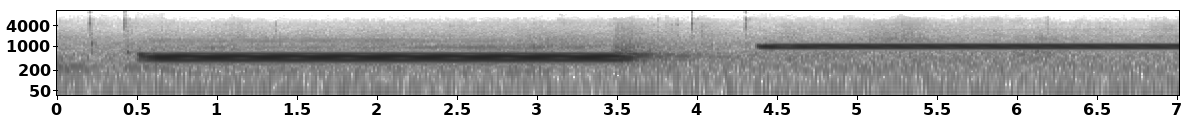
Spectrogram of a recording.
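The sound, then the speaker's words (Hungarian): Amplitude-modulated pure sine tones: a low steady tone with a faint warble holds for about three seconds. After a short gap, a higher modulated tone follows, loud and unbroken to the end. “Van egy 500 Hz-es 77, 1000 Hz-es 85, 2000 Hz-es 93-as, és egy 4000 Hz-es 101 Hz-el modulálva. Hallgassák meg ezeket.”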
